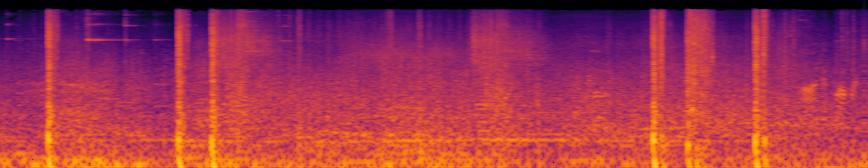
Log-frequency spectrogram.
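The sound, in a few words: gunfire from a video game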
